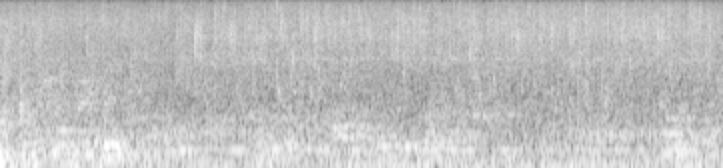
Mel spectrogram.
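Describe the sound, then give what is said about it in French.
Steady rush of shower water running continuously, a dense hiss with bright spattering on top, holding an even level throughout with no pauses. “Douche Je crois que ça restera la douche.”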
